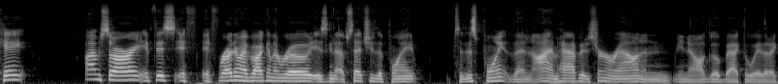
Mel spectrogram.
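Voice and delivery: normal talking voice

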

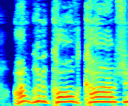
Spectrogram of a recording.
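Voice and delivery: very high, sudden, shrill shouting. Retelling how the cashier shouted back at a man: imitating a cashier shouting back. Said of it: "she just starts shouting back, like".

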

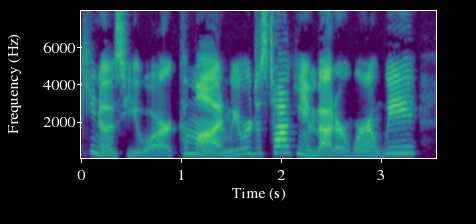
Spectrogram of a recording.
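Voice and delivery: fast, stern, no-nonsense reprimanding tone. Retelling a scene with a grandpa, quoting Joey; imitating Joey's stern voice. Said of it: "Joey's very stern when he says this".

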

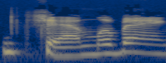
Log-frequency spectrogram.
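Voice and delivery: piercing character voice. Asked to share the impression, loud piercing Janice impression. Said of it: "it's pretty loud and piercing".

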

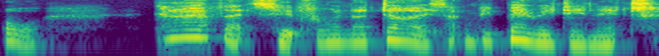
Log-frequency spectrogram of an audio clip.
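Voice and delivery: put-on joking London cockney accent. Remembering what Janie said about Di's suit, imitating Janie's cockney accent. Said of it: "she was real cockney".

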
